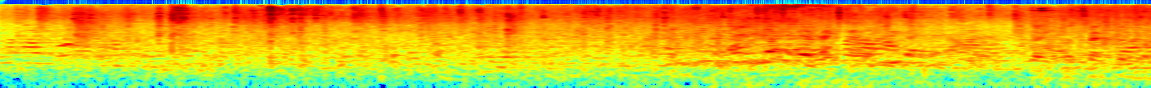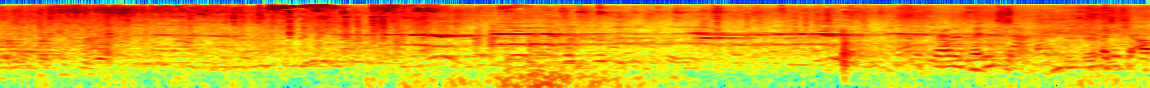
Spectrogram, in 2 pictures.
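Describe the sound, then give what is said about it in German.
Busy pedestrian shopping street ambience in the Hückstraße, a shopping street in the old town of Lübeck, Germany: a steady murmur of many voices and footsteps, with occasional bird calls, gulls flying over and pigeon coos overhead, continuous and moderately loud throughout. “Und wir sind jetzt in einer der charmanten Einkaufsmeilen hier in Lübeck. Dazu gehört die Hückstraße und so hört sie sich an.”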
